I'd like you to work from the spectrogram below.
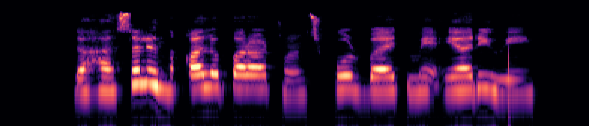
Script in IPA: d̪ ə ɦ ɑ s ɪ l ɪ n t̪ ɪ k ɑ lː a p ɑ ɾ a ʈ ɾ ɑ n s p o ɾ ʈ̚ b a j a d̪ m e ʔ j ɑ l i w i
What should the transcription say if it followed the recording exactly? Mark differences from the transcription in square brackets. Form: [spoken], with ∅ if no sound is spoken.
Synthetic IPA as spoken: d̪ ə ɦ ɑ s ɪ l ɪ n t̪ ɪ [q] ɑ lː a p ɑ ɾ a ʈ ɾ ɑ n s p o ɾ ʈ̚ b [ɑ] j a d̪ m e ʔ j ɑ [ɾ] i w i

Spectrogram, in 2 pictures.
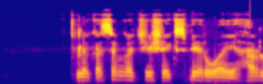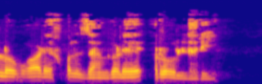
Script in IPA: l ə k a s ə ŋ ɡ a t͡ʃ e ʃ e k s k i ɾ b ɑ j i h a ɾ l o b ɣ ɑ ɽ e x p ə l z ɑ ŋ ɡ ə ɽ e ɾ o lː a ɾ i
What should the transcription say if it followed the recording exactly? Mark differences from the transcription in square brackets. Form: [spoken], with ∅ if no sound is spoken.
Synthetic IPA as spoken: l ə k a s ə ŋ ɡ a t͡ʃ e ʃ e k s [p] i ɾ [w] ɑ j i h a ɾ l o b ɣ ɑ ɽ e x p ə l z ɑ ŋ ɡ ə ɽ e ɾ o lː a ɾ i

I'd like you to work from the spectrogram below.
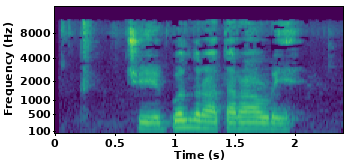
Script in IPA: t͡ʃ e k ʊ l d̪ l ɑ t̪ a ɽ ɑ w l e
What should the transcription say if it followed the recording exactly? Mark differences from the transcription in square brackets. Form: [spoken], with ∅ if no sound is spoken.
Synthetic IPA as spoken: t͡ʃ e [ɡ] ʊ l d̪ [ɾ] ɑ t̪ a [ɾ] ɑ w [ɽ] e

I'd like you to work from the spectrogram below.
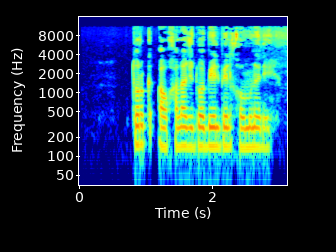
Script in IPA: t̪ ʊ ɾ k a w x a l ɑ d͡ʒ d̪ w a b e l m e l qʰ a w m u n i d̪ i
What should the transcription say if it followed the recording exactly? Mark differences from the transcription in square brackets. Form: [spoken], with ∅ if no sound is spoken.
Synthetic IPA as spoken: t̪ ʊ ɾ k a w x a l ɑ d͡ʒ d̪ w a b e l [b] e l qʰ a w m u n [a] d̪ i

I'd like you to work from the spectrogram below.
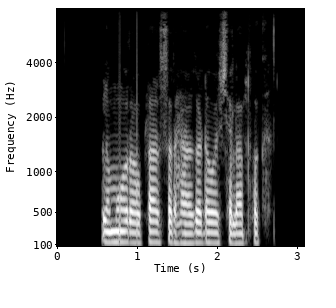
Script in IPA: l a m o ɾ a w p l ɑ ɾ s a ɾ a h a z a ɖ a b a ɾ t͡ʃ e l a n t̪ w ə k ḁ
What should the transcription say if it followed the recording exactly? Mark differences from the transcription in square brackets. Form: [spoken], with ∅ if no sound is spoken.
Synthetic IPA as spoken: l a m o ɾ a w p l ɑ ɾ s a ɾ a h a [ɣ] a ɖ a [w] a [l] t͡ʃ [a] l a n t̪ w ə k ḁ

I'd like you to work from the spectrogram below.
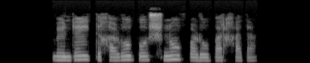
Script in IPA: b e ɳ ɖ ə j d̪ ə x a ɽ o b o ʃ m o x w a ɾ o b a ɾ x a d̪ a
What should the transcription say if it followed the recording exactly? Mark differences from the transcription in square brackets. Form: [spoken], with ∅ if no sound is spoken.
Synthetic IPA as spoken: b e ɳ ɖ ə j d̪ ə x a ɽ o b o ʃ [n] o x w a [ɽ] o b a ɾ x a d̪ a

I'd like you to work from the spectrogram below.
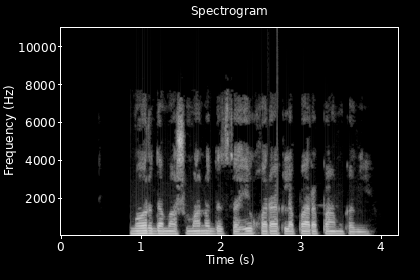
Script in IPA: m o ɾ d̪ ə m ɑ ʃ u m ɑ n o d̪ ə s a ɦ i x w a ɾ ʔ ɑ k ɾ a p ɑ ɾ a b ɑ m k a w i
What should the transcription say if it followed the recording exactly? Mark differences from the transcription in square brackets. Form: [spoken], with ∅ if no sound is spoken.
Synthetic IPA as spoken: m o ɾ d̪ ə m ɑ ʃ u m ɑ n o d̪ ə s a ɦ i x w a ɾ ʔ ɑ k [l] a p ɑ ɾ a [p] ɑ m k a w i

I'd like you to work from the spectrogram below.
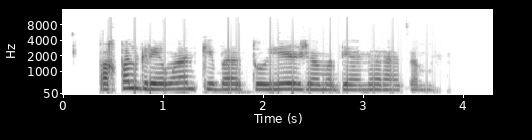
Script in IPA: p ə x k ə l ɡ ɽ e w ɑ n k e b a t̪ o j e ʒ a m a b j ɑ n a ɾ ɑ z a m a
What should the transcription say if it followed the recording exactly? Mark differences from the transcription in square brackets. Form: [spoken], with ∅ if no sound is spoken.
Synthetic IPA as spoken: p ə x [p] ə l ɡ [ɾ] e w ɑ n k e b a t̪ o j e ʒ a m a b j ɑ n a ɾ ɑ z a m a

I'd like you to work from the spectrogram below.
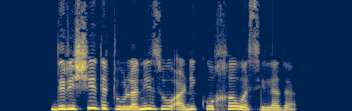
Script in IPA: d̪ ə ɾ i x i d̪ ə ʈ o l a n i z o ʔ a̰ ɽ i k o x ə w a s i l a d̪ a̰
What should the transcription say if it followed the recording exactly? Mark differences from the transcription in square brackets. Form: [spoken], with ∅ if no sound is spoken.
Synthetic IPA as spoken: d̪ ə ɾ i [ʃ] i d̪ ə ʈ o l a n i z o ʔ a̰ ɽ i k o x ə w a s i l a d̪ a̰

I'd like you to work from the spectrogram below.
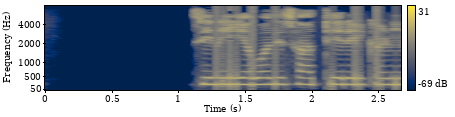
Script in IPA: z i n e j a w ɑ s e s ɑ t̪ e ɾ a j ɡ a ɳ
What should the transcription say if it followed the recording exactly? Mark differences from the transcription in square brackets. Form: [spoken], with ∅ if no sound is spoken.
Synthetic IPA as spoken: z i n e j a w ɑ [z] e s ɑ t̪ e ɾ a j ɡ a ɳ

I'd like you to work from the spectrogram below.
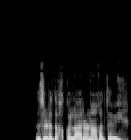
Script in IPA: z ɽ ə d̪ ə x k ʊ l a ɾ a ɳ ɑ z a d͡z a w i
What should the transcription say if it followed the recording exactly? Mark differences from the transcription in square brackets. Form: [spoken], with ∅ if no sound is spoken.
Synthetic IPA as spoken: z ɽ ə d̪ ə x k ʊ l [ɑ] ɾ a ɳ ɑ [ɣ] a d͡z a w i

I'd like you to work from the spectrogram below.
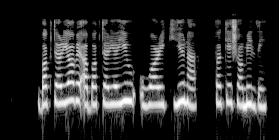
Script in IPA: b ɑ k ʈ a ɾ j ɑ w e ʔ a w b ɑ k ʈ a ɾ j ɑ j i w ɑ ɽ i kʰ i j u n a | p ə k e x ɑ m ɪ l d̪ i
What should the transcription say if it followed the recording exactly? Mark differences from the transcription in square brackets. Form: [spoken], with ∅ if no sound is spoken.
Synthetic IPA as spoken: b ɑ k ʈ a ɾ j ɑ w e ʔ a w b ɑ k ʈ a ɾ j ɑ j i w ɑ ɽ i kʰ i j u n a | p ə k e [ʃ] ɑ m ɪ l d̪ i

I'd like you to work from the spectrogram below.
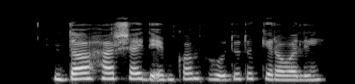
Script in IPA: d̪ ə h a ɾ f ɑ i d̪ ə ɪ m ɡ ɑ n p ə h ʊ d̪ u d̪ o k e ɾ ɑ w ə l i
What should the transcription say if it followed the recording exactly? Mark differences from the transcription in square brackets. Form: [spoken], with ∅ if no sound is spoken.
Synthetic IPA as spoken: d̪ [ɑ] h a ɾ [ʃ] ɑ [j] d̪ ə ɪ m [k] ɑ n p ə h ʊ d̪ u d̪ o k e ɾ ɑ w ə l i

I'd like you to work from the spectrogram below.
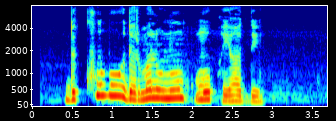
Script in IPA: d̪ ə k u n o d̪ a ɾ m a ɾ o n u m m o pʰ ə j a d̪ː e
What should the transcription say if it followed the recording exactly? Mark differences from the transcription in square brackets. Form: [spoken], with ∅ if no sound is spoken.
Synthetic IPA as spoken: d̪ ə [kʰ] u [m] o d̪ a ɾ m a [l] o n u m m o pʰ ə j [ɑ] d̪ː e

